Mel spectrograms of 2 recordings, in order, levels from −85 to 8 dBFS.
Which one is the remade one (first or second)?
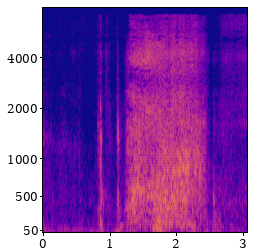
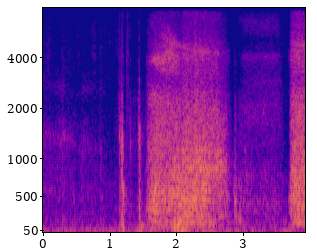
first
